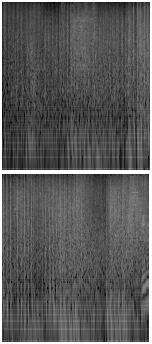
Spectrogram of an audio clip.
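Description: Dense automatic gunfire from a shooter game, The First Descendant, with rapid bursts rattling nearly nonstop over a busy, loud background of game effects.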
